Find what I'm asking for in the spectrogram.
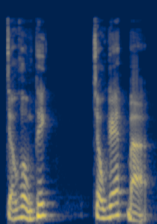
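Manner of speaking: put-on defiant child. Child defies scolding grandmother.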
